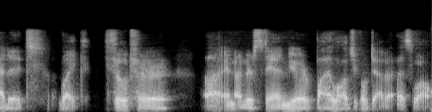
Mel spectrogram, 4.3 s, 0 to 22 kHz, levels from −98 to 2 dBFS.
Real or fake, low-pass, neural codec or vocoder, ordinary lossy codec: fake; 7.2 kHz; codec, 44.1 kHz, 2.6 kbps, DAC; Opus, 64 kbps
